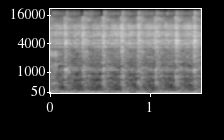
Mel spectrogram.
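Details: Turbo Volvo 245 on standalone engine management, first start attempt at about 70°F: rhythmic cranking with weak, uneven firing that never catches; hard starting, owner suspects too lean on startup enrichment/prime pulse.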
